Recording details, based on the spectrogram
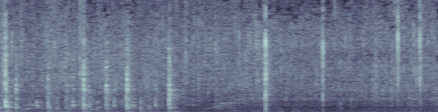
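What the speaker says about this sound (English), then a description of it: "That sugar is going to caramelize around the pork belly, getting it extra crispy." Pork belly frying with sugar in a pan on a stove, a close sizzle broken by sharp scraping stirs at a quick irregular pace that slows to a few sparse clicks.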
